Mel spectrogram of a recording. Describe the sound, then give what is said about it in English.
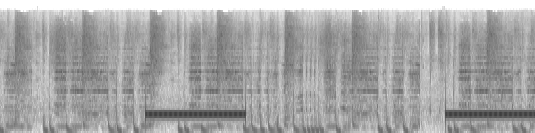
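A cell phone rings with a steady, sustained electronic tone in two long bursts, each about two seconds, loud over busy background music. “Answer your cell phone. That's rude.”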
